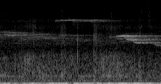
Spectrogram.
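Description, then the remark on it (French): Thin, high bird whistles drift in over a steady outdoor hiss at dusk as evening falls, a short sustained note followed by a longer gliding, descending call, fairly faint with no voices. “Et puis, c'est la bonne heure, là, les oiseaux.”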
